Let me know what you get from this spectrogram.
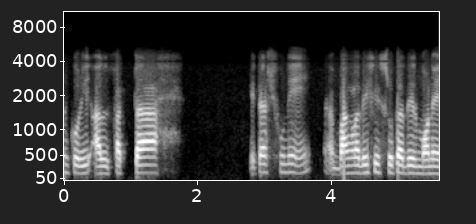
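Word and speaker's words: الفتاح: সেটাকে সেভাবেই দেখবেন কেননা আল ফা তা মুশাদ্দাদ ফাতহা আলিফ হা আল ফাত্তাহ তো এই নামটুকু কোরআনুল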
